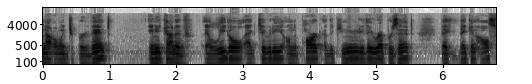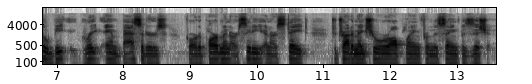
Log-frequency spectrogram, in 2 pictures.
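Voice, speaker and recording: A man testifying before a committee in a measured, explanatory way. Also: on the low side, darkish tone.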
